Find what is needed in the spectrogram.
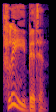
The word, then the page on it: flea-bitten: British English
